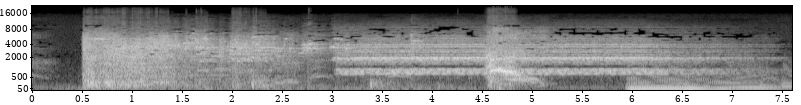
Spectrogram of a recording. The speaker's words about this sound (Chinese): 魔镜被王后砸得个粉碎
